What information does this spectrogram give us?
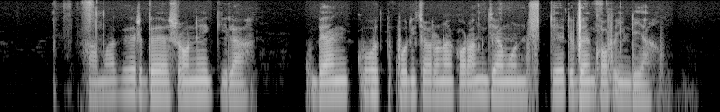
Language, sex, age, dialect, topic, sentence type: Bengali, male, 18-24, Rajbangshi, banking, statement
